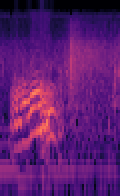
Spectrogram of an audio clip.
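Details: American Staffordshire Terrier, a female dog, giving a single short high yelping bark with strained harmonic bands that rise and fall, about half a second long, over a faint steady hum.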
